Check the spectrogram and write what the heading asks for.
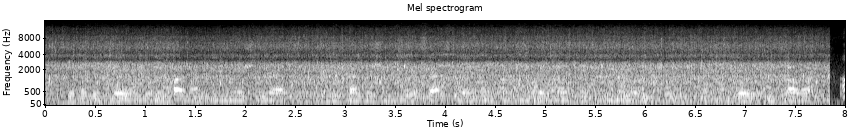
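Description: A steady rushing noise, like running water or heavy rain, with faint, muffled voices underneath. It cuts off abruptly near the end.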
